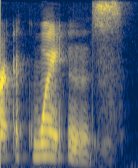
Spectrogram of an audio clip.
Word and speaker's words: acquaintance: a nasal sound so then we have the schwa again and N and an s acquaintance were acquaintances acquaintances acquaintances acquaintances I'm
